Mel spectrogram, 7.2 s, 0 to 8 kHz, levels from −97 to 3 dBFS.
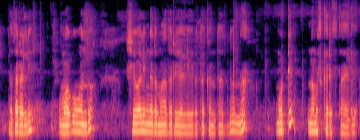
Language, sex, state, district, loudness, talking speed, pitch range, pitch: Kannada, male, Karnataka, Gulbarga, -18 LUFS, 75 wpm, 110-130 Hz, 115 Hz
